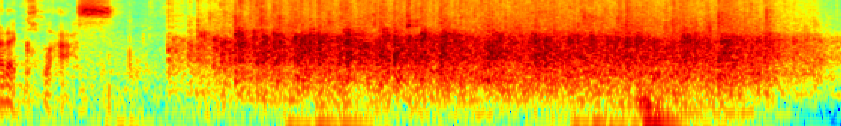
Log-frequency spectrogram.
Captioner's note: applause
